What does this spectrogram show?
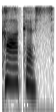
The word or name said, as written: caucus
